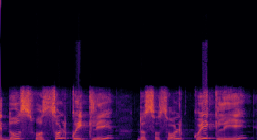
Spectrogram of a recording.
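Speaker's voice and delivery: "quickly" lifted high with a rising end; slow demo, "quickly" climbing; rising intonation on quickly. Shown as a demonstration. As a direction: raise "quickly" apart from "sold". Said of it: "কুইকলিকে একটু rising করতে হবে".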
